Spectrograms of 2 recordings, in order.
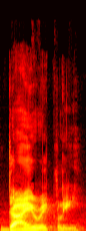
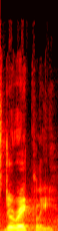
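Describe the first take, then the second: First: DIRECTLY said "DIE-rekt-lee", first syllable like "die"; British pronunciation. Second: DIRECTLY said "duh-REKT-lee", short first vowel; American pronunciation. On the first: Teacher showing students British English, DIRECTLY as "DIE-rekt-lee". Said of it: "but in British English, we say". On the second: Teacher showing students American English, DIRECTLY as "duh-REKT-lee". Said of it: "In American English, we pronounce". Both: Shown as a demonstration.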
